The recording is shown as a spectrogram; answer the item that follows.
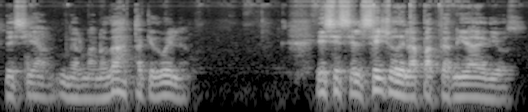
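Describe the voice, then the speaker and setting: A man with an Argentine Spanish accent preaching a sermon in church, in a conversational way that slows down to read scripture aloud. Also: fairly low pitch, a little mellow. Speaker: pastor.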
